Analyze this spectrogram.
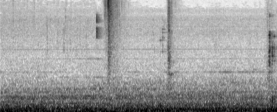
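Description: A short soft rustle sounds as a hanging rabbit carcass is harvested.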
